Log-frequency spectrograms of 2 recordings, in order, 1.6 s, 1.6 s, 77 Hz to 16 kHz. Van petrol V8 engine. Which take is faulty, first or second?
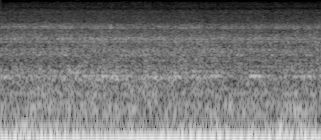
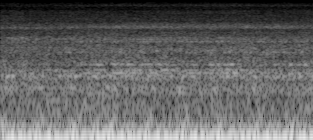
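first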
